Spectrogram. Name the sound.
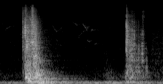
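door sound effect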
